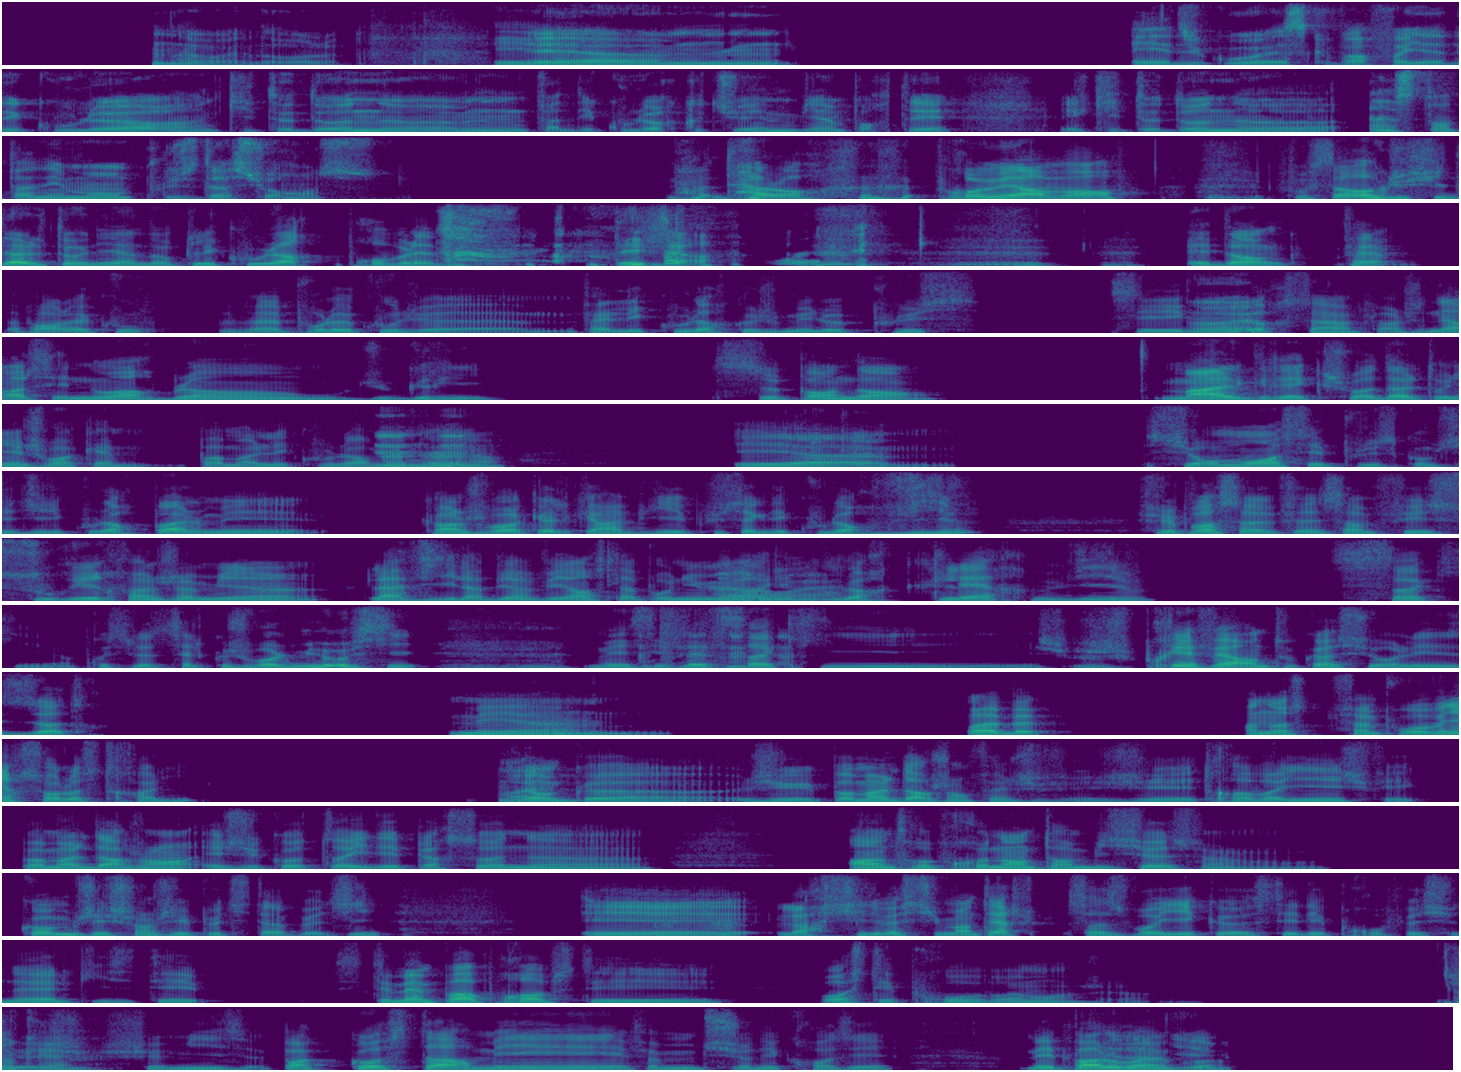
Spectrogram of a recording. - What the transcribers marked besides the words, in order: chuckle; laughing while speaking: "Heu, d alors premièrement, faut … couleurs, problème, déjà !"; laugh; laughing while speaking: "Ouais"; chuckle; tapping; stressed: "vives"; stressed: "claires"; laughing while speaking: "le mieux aussi"; laugh; stressed: "costard"
- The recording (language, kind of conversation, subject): French, podcast, Quel rôle la confiance joue-t-elle dans ton style personnel ?
- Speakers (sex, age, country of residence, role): male, 30-34, France, guest; male, 35-39, Belgium, host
